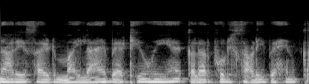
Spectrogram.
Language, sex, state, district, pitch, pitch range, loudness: Hindi, male, Punjab, Kapurthala, 115 Hz, 105-120 Hz, -14 LUFS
